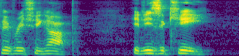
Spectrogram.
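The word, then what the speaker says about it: Cay: Key, it's pronounced K. No, it's not. You Americans stuff everything up. It is a key. As in Denise is going key, not K.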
